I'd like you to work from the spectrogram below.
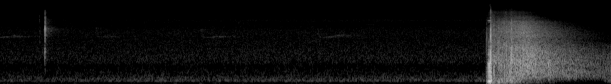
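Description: A snub nose revolver fires a 9mm+P or .357 Magnum round outdoors: one loud, sharp crack with a short ringing decay, preceded by a small faint click.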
